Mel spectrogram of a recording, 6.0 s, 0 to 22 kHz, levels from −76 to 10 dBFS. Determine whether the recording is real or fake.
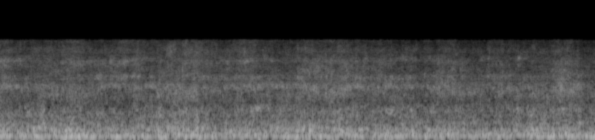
fake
